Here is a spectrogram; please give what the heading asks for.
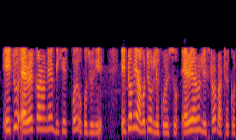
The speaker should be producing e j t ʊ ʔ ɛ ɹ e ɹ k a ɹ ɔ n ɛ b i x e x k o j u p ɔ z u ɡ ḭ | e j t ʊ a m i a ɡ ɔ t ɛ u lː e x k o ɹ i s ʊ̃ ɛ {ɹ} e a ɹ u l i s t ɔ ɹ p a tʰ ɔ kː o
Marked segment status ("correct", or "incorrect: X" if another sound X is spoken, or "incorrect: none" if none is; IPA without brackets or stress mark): correct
